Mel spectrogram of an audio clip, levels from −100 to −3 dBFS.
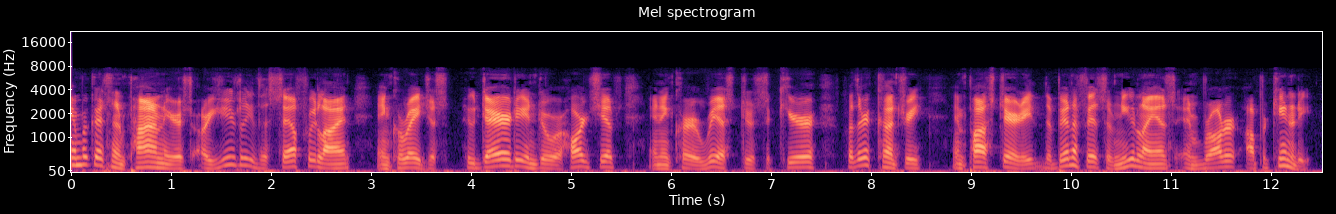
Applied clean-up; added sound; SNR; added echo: none; none; none; none.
